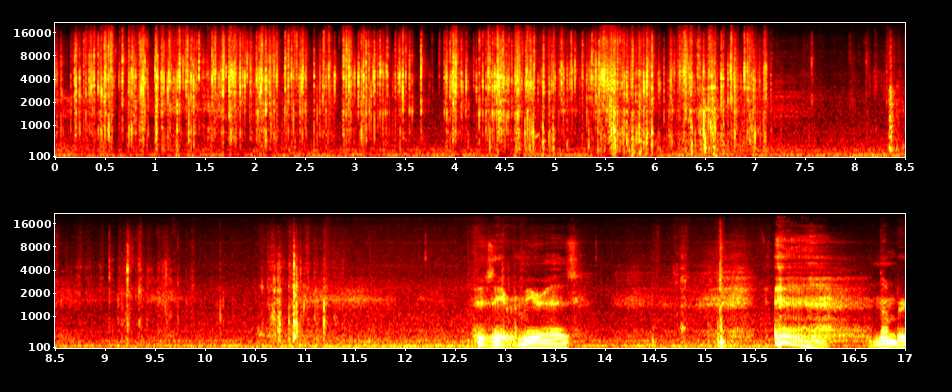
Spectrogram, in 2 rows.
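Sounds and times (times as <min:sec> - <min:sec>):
wrapper tearing and crinkling: 0:00.0 - 0:07.2.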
